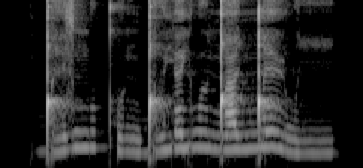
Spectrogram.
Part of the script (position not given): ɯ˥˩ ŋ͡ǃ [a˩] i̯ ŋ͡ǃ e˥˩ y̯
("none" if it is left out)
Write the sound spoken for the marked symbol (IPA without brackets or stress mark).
a˥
